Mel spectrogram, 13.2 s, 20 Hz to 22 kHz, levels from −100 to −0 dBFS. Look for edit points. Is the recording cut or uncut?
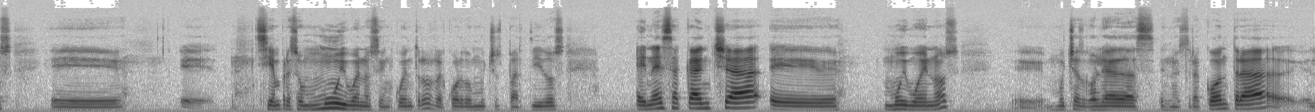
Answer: uncut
